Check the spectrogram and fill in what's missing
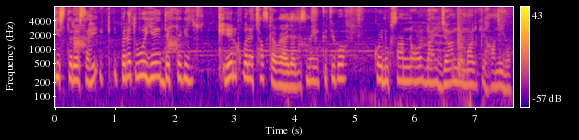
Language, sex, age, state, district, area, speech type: Urdu, male, 18-30, Bihar, Khagaria, rural, spontaneous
